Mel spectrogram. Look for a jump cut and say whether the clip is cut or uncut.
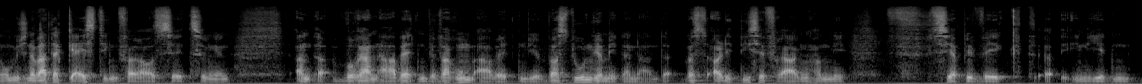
uncut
